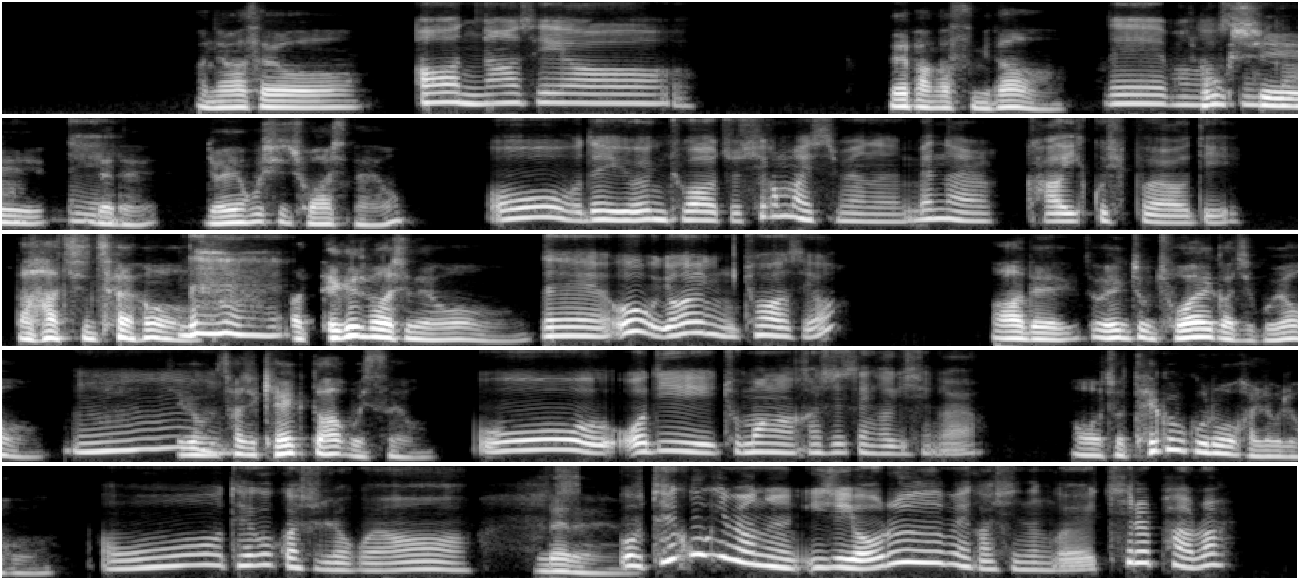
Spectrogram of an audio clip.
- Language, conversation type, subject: Korean, unstructured, 여행할 때 가장 중요하게 생각하는 것은 무엇인가요?
- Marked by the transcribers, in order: other background noise; laughing while speaking: "아 진짜요?"; laughing while speaking: "네"; "가려고" said as "갈렬려고"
